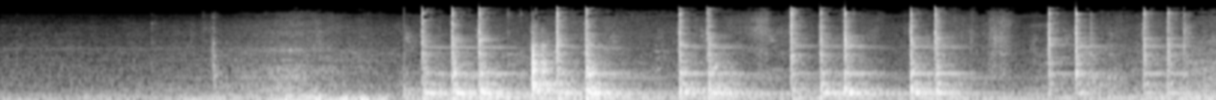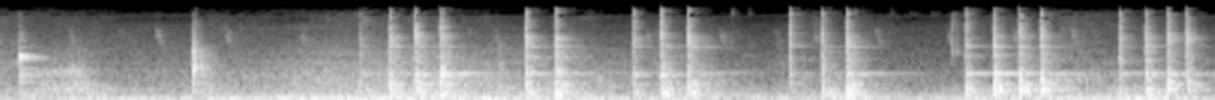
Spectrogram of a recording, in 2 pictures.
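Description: Irregular hammer blows on metal, coming in quick clusters, each leaving a short metallic ring, over a steady low hum.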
